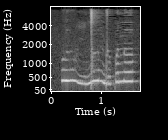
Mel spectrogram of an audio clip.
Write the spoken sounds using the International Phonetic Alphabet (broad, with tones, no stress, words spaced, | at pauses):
ðɯː˥βiː˩ŋ͡ǀɯː˥ ndɯ˩pə˥nə˥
